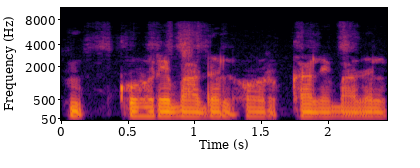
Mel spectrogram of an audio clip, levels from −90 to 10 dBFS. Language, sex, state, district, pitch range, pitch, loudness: Hindi, male, Bihar, Gaya, 95-100 Hz, 95 Hz, -20 LUFS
